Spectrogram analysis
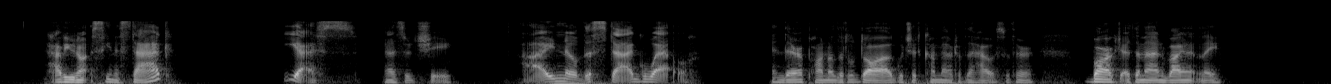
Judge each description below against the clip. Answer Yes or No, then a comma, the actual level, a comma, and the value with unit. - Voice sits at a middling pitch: No, low, 100 Hz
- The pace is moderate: Yes, average, 150 wpm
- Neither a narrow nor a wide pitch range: No, narrow, 2.1 semitones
